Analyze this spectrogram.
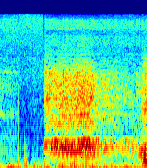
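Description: A steam train whistle beside an armored train gives a steady, loud, multi-toned blast with a hissing steam edge. It begins after a short low rumbling lead-in and holds to the end.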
